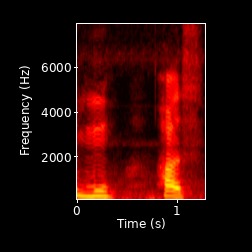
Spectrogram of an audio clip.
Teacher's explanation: अनुनासिक, जिसका उच्चारण नाक और मुंह दोनों से होता है, जैसे कि मुंह, हंस, इनमें चंद्र बिंदु भी होता है, जैसे चंद्र बिंदु जहाँ पे वो अनुनासिक है।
